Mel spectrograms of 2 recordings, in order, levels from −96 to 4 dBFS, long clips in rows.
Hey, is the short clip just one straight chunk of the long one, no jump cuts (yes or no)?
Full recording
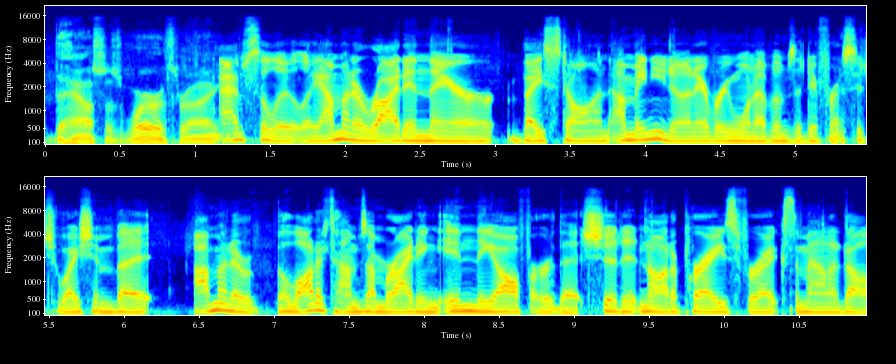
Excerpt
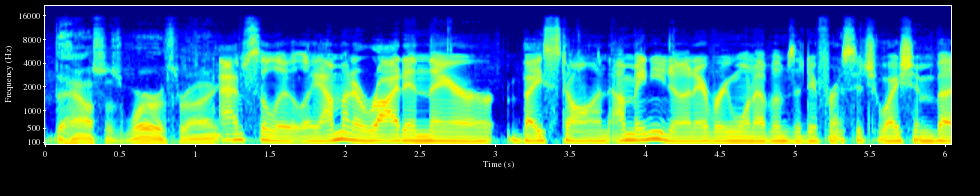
yes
